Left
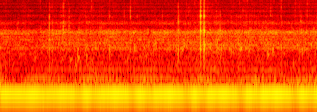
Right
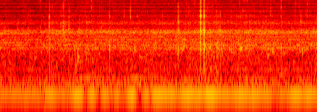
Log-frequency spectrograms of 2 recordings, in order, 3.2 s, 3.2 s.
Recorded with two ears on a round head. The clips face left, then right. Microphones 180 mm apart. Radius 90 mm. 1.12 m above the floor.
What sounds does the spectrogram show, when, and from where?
Only background noise.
